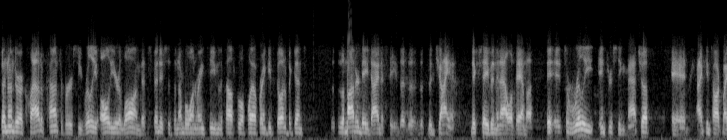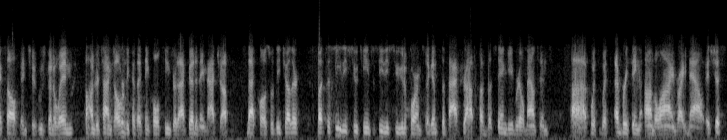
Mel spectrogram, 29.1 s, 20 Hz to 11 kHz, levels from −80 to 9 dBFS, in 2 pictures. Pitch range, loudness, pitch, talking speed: 95-110 Hz, -20 LUFS, 105 Hz, 220 wpm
